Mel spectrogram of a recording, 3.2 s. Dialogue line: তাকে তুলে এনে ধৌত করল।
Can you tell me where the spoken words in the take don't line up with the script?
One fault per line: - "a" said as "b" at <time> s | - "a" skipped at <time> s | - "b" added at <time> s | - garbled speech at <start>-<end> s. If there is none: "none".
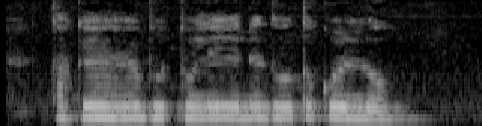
none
